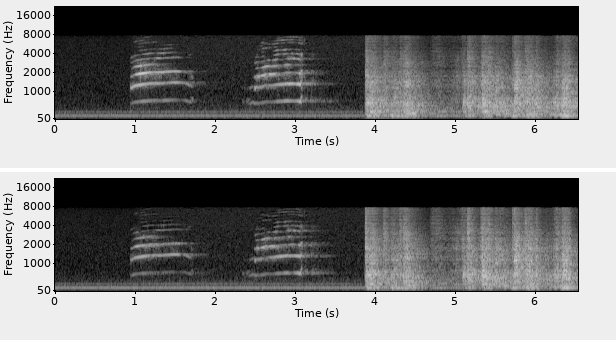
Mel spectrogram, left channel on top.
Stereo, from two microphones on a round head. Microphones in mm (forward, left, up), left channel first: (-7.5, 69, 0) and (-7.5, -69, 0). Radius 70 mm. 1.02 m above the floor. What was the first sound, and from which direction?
A cat meowing, 50° left (ahead or behind).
